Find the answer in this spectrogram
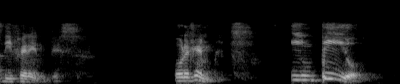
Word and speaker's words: impío: Por ejemplo, impío. Esta palabra lleva tilde en la i porque es una palabra aguda. Pío, impío lleva la mayor entonación de voz en la última sílaba, pío.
